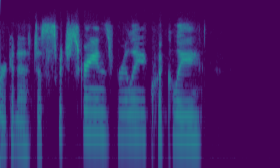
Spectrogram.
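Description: A woman speaks with animation into a headset microphone, heard through an online call.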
